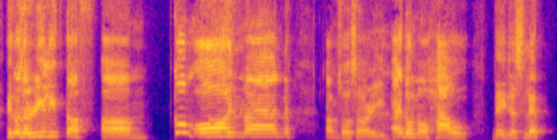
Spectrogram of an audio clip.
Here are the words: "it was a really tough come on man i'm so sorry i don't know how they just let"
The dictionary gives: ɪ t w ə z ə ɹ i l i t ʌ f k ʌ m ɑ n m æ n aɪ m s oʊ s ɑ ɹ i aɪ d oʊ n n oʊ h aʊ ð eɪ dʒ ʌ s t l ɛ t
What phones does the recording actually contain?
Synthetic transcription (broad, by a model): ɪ t w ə s ə ɹ i l i t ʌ f k ʌ m ɑ n m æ n aɪ m s oʊ s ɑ ɹ i aɪ d oʊ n n oʊ h aʊ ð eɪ dʒ ʌ s t l ɛ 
